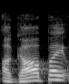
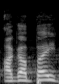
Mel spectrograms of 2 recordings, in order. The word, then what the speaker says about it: agape: uh agape or agape just as you want to pronounce it and it means unconditional there's no conditions.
